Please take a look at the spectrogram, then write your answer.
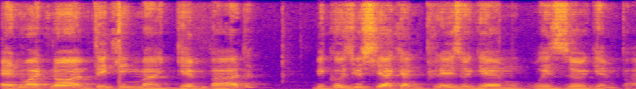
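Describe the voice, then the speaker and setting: Somewhat breathy, the voice has a dark, mellow tone and fairly even intonation. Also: man, fairly high pitch for a man. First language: French. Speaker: indie game developer. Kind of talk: casual dev blog talk over gameplay.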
